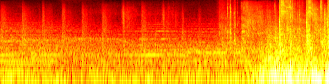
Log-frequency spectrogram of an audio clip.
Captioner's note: gunshots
